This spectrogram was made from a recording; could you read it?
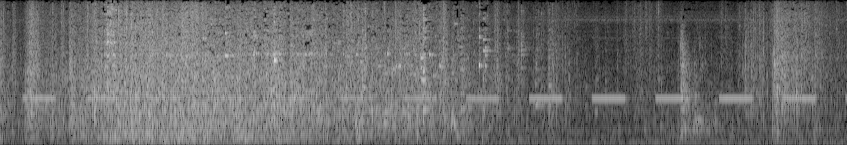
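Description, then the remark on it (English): A truckload of recycling is dumped out for visual inspection at the county Materials Recycling Facility southeast of Orlando, crashing and clattering in a dense, rushing roar that thins to scattered rattles and clinks, while a steady backup alarm beeps in a repeating rhythm throughout. “It's to the southeast of Orlando, and it's where the county trash is piled onto a vast landfill, and it's here that trucks deliver loads of recycling to the MRF, that's the Materials Recycling Facility. It all gets dumped out for a visual inspection.”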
